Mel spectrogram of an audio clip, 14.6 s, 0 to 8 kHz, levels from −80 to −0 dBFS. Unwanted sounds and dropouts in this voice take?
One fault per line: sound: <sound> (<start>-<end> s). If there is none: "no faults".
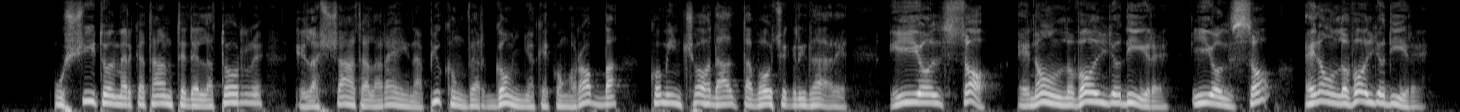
no faults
